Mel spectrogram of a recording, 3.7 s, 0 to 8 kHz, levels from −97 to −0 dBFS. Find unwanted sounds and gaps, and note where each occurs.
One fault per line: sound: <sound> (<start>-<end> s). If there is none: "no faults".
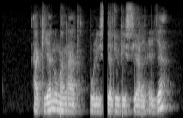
sound: dropout (2.1-2.1 s)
